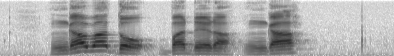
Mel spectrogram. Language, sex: Venda, male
